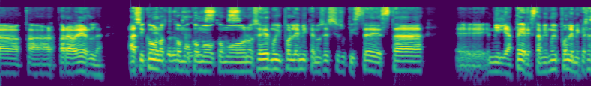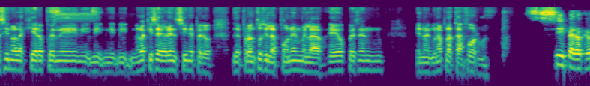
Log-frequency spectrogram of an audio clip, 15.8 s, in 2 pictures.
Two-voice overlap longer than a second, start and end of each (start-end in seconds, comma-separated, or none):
2.0-3.5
